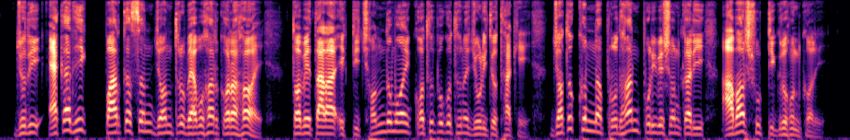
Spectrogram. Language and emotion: Bengali, neutral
